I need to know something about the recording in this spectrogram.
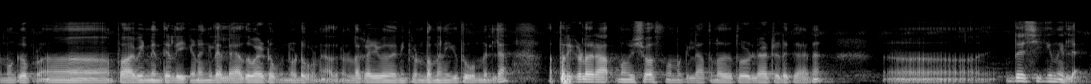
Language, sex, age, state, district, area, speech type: Malayalam, male, 30-45, Kerala, Kottayam, rural, spontaneous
